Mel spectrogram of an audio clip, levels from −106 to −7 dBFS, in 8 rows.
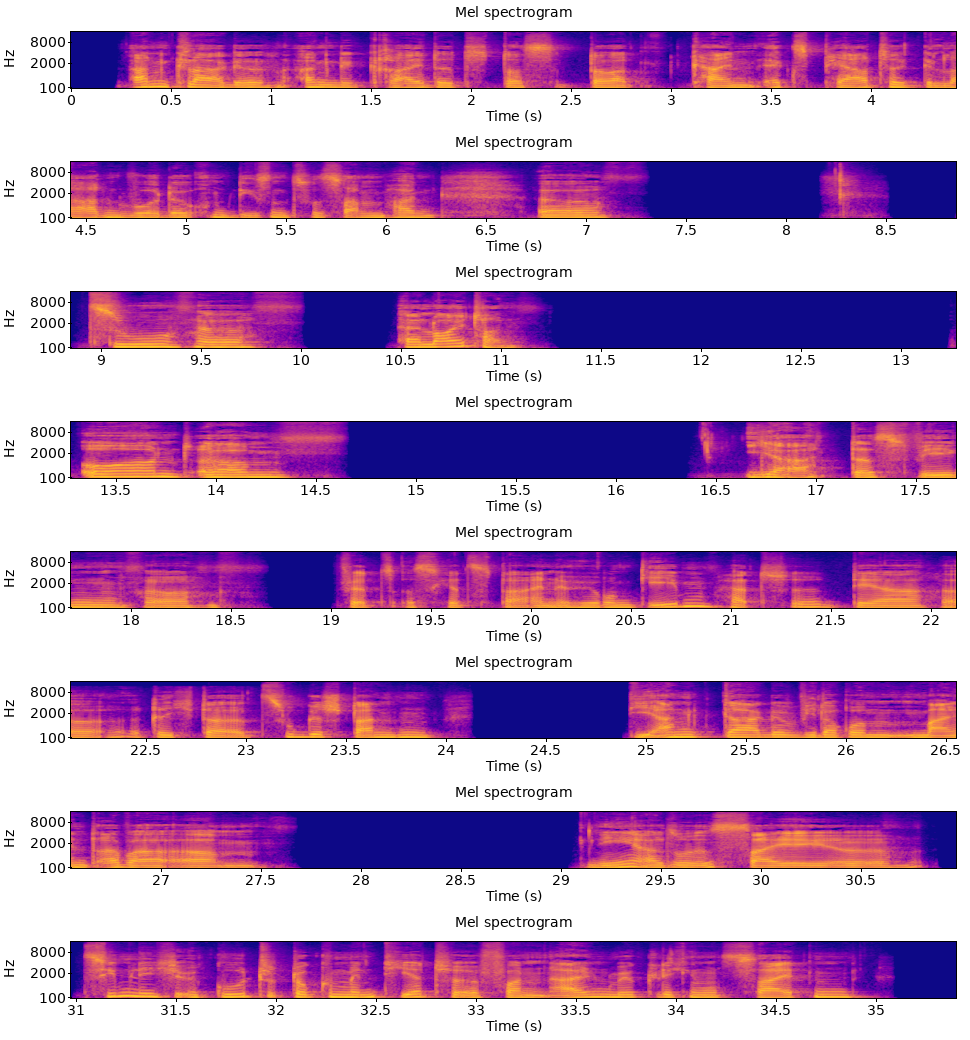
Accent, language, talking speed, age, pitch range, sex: German, German, 90 wpm, 60-79, 130-155 Hz, male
